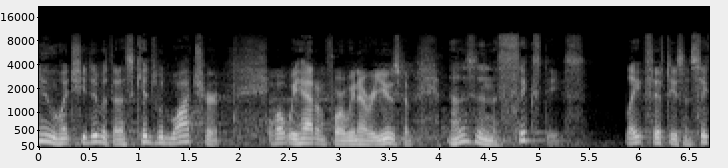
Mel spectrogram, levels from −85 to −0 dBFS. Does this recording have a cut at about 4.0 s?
yes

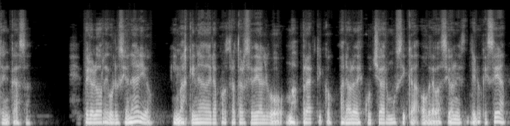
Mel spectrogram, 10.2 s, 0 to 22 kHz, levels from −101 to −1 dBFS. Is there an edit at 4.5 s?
no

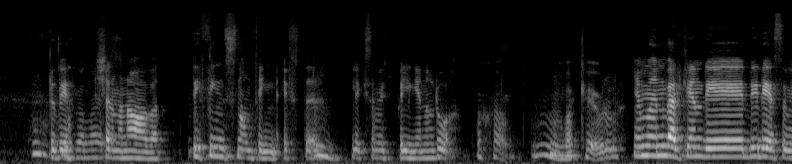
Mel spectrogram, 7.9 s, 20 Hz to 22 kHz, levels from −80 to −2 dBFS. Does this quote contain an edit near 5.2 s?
yes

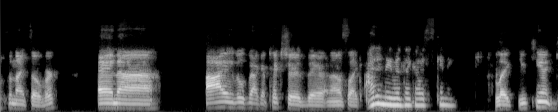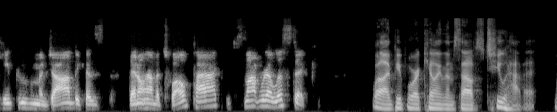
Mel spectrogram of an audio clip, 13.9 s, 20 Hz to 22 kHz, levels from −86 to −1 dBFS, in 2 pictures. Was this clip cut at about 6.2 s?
yes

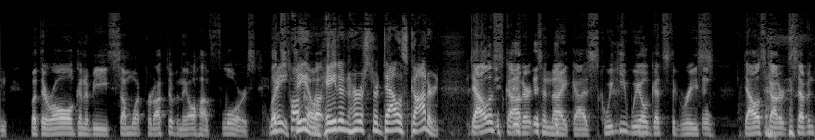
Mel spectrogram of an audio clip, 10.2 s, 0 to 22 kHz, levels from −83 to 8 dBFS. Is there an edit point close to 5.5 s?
yes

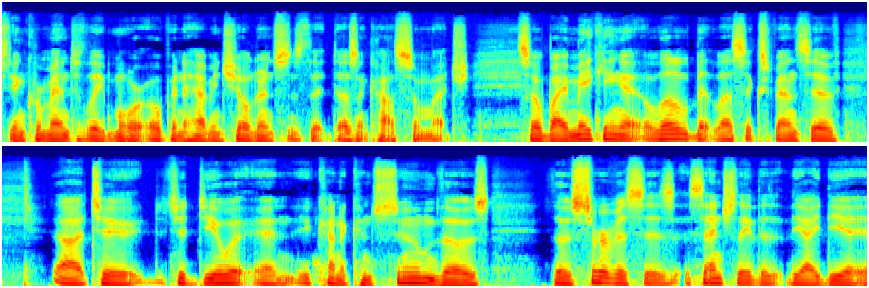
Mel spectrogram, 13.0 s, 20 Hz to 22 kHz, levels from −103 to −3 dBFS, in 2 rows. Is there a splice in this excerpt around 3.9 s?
yes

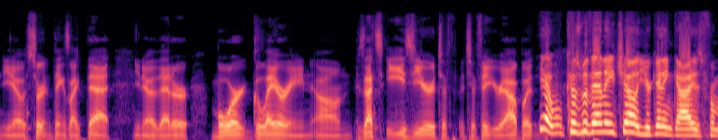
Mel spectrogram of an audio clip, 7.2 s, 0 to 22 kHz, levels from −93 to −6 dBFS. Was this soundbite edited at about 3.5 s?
yes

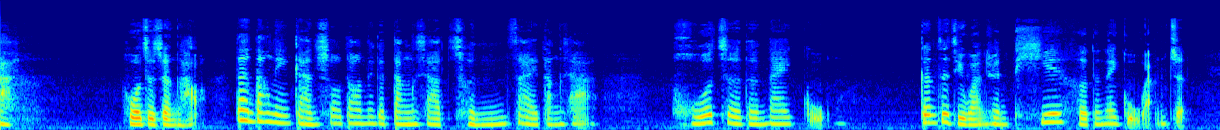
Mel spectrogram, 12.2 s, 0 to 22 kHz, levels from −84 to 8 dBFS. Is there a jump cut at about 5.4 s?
yes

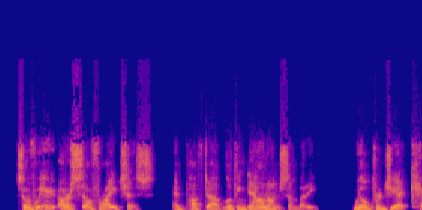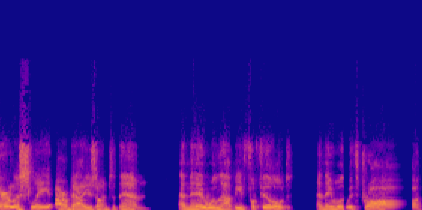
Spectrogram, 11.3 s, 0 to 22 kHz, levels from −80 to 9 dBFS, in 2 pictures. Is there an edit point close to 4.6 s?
no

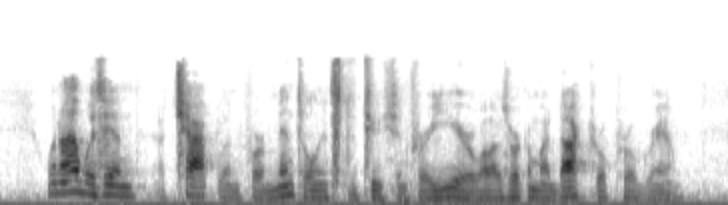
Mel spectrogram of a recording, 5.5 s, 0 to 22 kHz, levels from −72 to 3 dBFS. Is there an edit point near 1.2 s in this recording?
yes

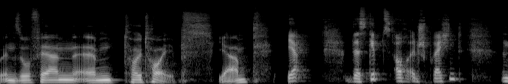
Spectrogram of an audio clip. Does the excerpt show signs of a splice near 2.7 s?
yes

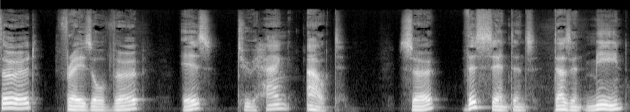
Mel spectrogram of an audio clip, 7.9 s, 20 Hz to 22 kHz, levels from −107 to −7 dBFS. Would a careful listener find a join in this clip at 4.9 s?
yes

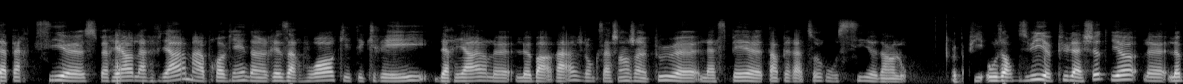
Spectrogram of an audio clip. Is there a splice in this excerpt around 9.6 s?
yes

